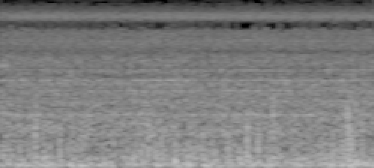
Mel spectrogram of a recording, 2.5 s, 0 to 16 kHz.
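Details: 2009 Smart Car after blower motor replacement (previously loud noises and no heat or A/C, code P0410); steady even whoosh with low hum, no ticking, rubbing or wobble: normal blower fan operation.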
